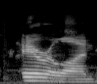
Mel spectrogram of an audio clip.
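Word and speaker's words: Erelan: yeah i got it airline yeah e-r-e-l-a-n like aragon but you know with the lawn kind of like the movies though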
